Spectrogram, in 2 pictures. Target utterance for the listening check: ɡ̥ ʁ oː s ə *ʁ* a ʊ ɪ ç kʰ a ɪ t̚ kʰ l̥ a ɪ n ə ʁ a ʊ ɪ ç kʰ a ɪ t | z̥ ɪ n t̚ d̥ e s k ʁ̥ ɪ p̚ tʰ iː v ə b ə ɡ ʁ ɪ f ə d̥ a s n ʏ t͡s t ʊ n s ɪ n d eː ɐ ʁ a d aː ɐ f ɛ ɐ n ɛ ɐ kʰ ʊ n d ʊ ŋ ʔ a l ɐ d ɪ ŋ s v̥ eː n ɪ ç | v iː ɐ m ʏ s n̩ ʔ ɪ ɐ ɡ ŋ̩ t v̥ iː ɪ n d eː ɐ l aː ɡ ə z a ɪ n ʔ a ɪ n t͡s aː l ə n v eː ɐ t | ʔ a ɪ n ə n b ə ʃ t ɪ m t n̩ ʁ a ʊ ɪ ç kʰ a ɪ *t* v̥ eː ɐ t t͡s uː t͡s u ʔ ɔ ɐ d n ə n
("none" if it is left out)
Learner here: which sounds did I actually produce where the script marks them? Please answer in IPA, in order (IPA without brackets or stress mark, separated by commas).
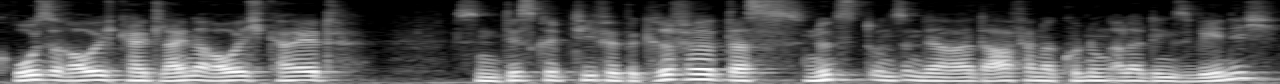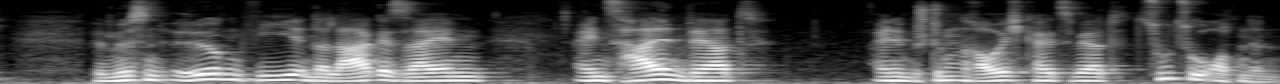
ʁ, t͡s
